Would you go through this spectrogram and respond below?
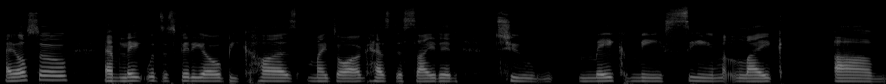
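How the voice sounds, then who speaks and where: A woman's voice: deep voice, little pitch movement, slow, smooth, no room sound. A woman hosting a let's play, chatting casually and unhurriedly with fillers, a bit sniffly. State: sniffly, slightly congested. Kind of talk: casual gameplay commentary.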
